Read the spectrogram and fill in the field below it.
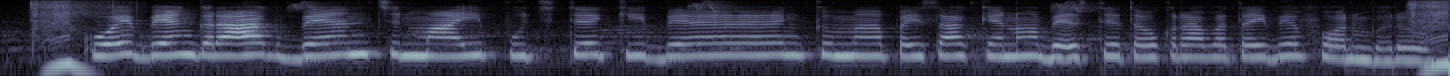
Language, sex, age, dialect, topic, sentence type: Maithili, female, 18-24, Angika, banking, question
